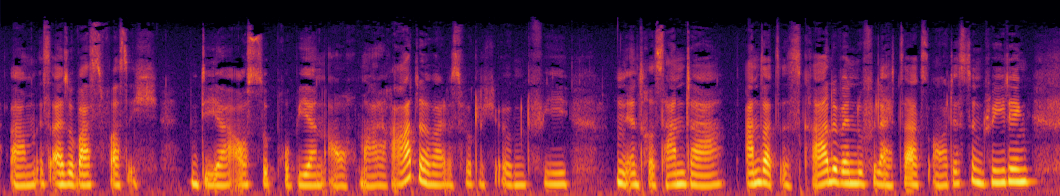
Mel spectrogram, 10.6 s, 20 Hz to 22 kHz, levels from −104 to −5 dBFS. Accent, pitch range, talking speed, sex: German, 180-215 Hz, 155 wpm, female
